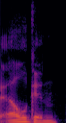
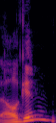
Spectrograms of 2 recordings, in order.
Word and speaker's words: Elgin: Ottawa named after Lord Elgin, and French speakers would often pronounce it with a soft G.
